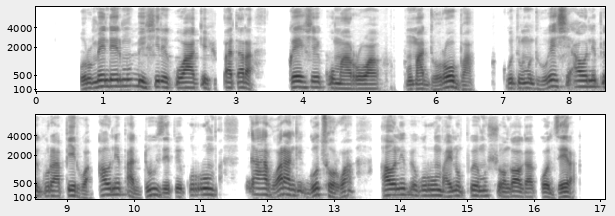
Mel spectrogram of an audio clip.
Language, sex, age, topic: Ndau, male, 18-24, health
